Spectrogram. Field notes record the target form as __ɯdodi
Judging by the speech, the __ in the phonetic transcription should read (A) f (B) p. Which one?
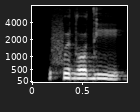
A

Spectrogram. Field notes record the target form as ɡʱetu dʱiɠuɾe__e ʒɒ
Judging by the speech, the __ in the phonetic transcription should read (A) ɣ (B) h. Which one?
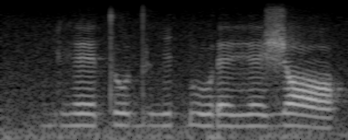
A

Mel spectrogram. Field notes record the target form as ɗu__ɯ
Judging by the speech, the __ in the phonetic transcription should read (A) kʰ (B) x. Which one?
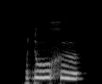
B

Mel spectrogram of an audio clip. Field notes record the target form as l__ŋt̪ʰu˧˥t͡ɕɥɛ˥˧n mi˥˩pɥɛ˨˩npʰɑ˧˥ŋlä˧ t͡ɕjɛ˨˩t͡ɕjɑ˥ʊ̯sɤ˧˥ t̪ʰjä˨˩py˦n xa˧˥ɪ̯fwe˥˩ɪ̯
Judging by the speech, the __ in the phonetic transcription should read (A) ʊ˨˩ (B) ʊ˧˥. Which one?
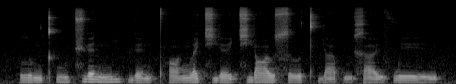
A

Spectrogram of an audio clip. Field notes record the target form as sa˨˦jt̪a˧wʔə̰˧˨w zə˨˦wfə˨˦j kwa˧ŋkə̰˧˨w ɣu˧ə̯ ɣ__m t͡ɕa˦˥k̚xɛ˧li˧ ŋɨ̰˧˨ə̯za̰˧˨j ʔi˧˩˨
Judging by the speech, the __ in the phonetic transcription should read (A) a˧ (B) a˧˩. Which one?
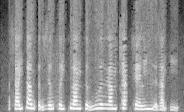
A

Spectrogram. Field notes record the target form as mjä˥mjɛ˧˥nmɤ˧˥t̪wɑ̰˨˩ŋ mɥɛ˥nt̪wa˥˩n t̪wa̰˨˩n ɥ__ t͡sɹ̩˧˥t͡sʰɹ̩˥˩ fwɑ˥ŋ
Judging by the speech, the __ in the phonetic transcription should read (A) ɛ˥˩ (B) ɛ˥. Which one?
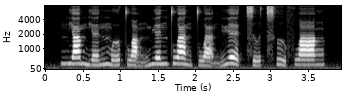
A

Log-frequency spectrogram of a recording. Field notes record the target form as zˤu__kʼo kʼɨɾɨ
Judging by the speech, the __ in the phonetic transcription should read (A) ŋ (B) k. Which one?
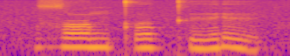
A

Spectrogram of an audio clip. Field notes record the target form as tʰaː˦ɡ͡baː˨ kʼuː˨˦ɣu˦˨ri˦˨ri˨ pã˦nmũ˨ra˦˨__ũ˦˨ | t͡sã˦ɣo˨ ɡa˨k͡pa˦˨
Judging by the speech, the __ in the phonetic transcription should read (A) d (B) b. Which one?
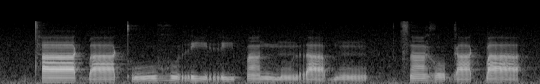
B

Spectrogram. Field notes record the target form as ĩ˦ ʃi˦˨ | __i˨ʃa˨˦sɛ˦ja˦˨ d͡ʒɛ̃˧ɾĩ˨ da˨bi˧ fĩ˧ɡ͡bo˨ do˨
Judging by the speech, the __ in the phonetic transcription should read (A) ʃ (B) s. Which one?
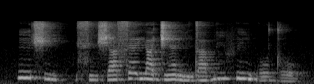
B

